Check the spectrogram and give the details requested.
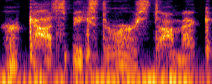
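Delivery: hushed, very quiet whisper, said aside. Whispering a remark to the first mate about someone: whispering in character. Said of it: "I whispered to the first mate".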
